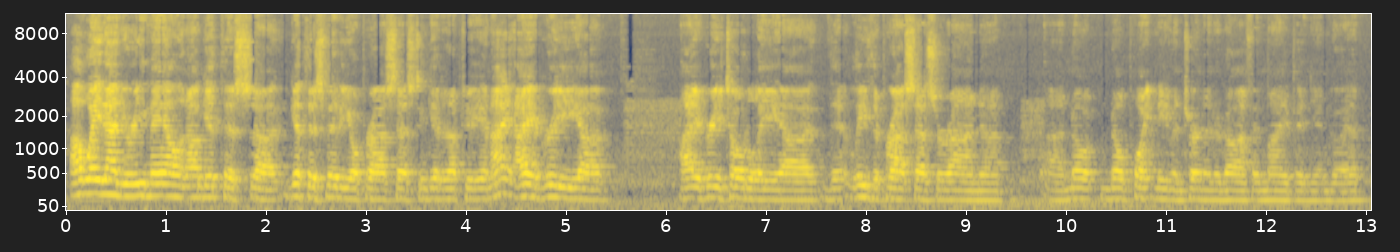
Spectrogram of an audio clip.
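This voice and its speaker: A man chatting casually as a radio operator, speaking in a halting, polite, informal way. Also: medium pitch, fairly even intonation, darkish tone. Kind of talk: casual ham radio chat. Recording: roomy, distant mic, faint noise.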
